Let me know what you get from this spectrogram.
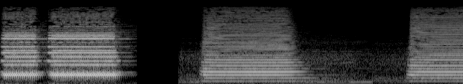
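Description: Vehicle horn sound effects: two short honks, then after a pause two longer, deeper horn blasts.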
